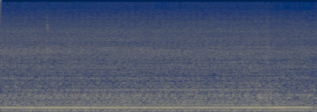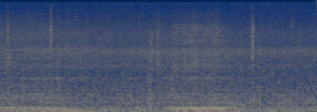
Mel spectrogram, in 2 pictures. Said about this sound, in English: Still a good sounding motor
